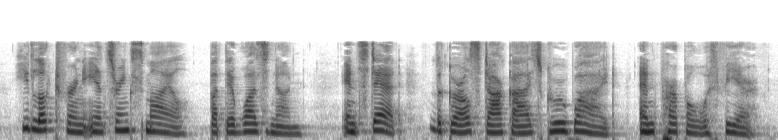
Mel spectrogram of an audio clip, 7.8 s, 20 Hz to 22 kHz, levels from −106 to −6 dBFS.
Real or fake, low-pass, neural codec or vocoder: real; 7.2 kHz; none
